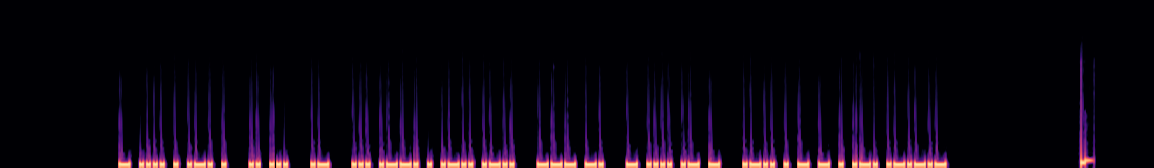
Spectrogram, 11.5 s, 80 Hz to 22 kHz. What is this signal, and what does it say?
Morse code, heard as a keyed tone, about 36 wpm, 700 Hz. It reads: THERE IS A SPELL ON THAT LETTER.
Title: Sentences from Top 1000 Words - Review Part 1 - 35wpm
